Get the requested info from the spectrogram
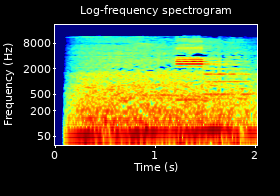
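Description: City street traffic: a steady low rumble of vehicles, with a short high-pitched horn toot a little over a second in.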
